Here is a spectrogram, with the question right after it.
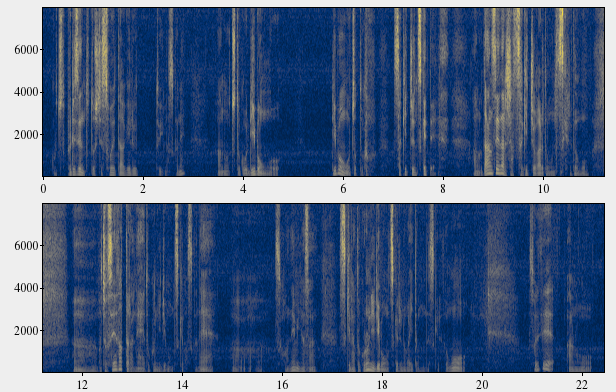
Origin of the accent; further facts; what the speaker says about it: Chiba, Japan; moved away as an adult; now in Tokyo, Japan; 僕、千葉県出身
